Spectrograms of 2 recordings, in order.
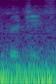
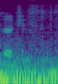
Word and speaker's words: Gurdjieff: I've always said Gurdjieff, but it's actually pronounced Gurdjieff.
